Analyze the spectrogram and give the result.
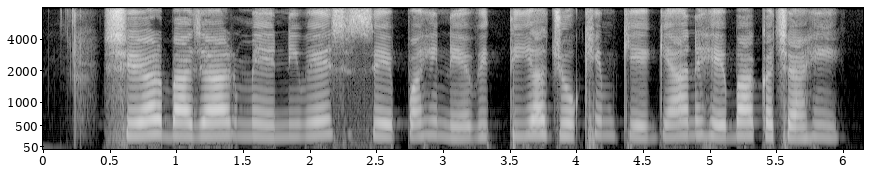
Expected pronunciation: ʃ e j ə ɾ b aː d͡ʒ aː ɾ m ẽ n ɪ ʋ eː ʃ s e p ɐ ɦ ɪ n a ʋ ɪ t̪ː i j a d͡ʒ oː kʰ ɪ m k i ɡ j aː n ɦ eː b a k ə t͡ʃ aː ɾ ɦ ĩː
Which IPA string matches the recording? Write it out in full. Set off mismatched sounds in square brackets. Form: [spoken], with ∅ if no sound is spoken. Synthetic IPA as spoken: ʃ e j ə ɾ b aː d͡ʒ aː ɾ m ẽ n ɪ ʋ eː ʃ s e p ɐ ɦ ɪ n [e] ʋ ɪ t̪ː i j a d͡ʒ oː kʰ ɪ m k [e] ɡ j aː n ɦ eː b a k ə t͡ʃ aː [∅] ɦ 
